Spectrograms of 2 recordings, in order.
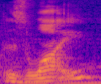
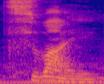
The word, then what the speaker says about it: zwei: And remember for zwei, that again, it's not zwei, it's zwei.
